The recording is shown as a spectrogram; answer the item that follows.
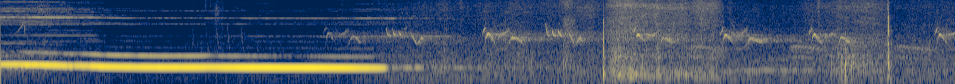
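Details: A single wild grey wolf, recorded in the jungle at full moon, gives one steady, pure howl lasting about three seconds, gently dropping in pitch. Faint high chirps and scattered clicks follow in the quiet background.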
